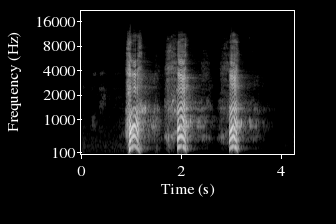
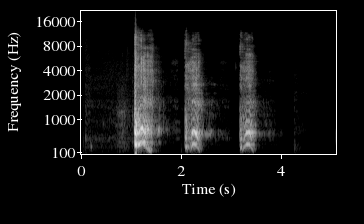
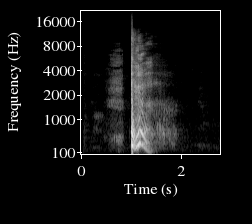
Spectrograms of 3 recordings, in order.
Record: {"exhalation_length": "4.3 s", "exhalation_amplitude": 32767, "exhalation_signal_mean_std_ratio": 0.34, "three_cough_length": "5.1 s", "three_cough_amplitude": 32768, "three_cough_signal_mean_std_ratio": 0.27, "cough_length": "2.8 s", "cough_amplitude": 32768, "cough_signal_mean_std_ratio": 0.27, "survey_phase": "beta (2021-08-13 to 2022-03-07)", "age": "65+", "gender": "Male", "wearing_mask": "No", "symptom_shortness_of_breath": true, "symptom_fatigue": true, "smoker_status": "Ex-smoker", "respiratory_condition_asthma": false, "respiratory_condition_other": false, "recruitment_source": "REACT", "submission_delay": "1 day", "covid_test_result": "Negative", "covid_test_method": "RT-qPCR", "influenza_a_test_result": "Negative", "influenza_b_test_result": "Negative"}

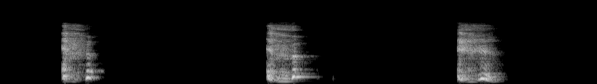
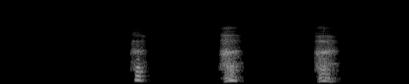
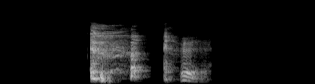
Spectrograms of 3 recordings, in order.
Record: {"three_cough_length": "6.0 s", "three_cough_amplitude": 26127, "three_cough_signal_mean_std_ratio": 0.32, "exhalation_length": "4.1 s", "exhalation_amplitude": 6575, "exhalation_signal_mean_std_ratio": 0.27, "cough_length": "3.2 s", "cough_amplitude": 22052, "cough_signal_mean_std_ratio": 0.34, "survey_phase": "beta (2021-08-13 to 2022-03-07)", "age": "65+", "gender": "Female", "wearing_mask": "No", "symptom_fatigue": true, "symptom_headache": true, "symptom_onset": "12 days", "smoker_status": "Ex-smoker", "respiratory_condition_asthma": false, "respiratory_condition_other": false, "recruitment_source": "REACT", "submission_delay": "6 days", "covid_test_result": "Negative", "covid_test_method": "RT-qPCR", "influenza_a_test_result": "Negative", "influenza_b_test_result": "Negative"}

